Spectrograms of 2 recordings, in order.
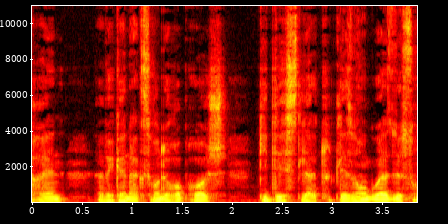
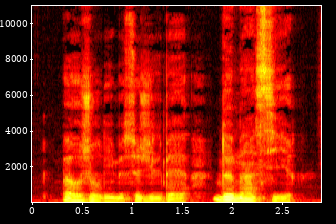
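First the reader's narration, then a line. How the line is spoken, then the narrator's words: Exclaimed. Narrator (French): s'écria-t-elle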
